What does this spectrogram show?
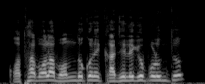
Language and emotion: Bengali, angry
